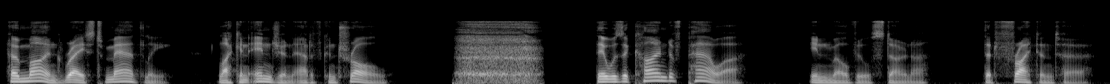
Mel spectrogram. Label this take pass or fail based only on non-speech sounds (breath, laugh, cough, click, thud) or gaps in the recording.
fail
